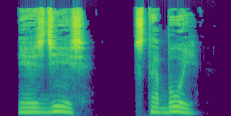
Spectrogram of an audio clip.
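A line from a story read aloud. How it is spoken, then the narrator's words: Hoarse, strange voice. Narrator (Russian): хриплым, каким-то не своим голосом повторял он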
